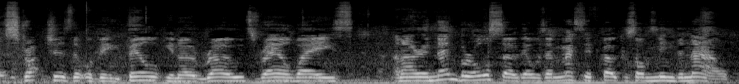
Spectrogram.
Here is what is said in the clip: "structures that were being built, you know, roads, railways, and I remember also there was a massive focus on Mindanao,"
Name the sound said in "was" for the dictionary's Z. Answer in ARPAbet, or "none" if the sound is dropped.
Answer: Z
